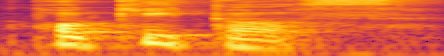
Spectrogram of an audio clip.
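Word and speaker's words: potjiekos: And it's I found out how to say it, pokeos.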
